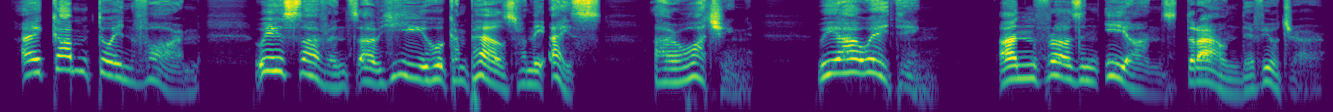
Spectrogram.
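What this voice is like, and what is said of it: Thin raspy voice, foreign accent. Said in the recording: “Her voice was a thin rasp. ... I could not place her accent, ... not one heard often in the valleys of Appalachia, or for that matter, in North America.”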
